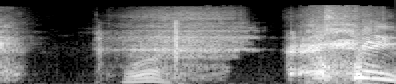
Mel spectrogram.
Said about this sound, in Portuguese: eu vou espirrar aqui vai.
